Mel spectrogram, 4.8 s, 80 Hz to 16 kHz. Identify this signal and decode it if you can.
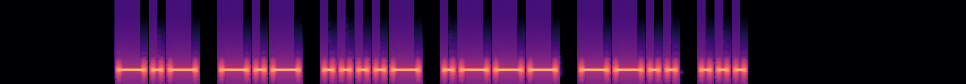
Morse code, heard as a keyed tone, about 37 wpm, 700 Hz. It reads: KK4JZS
